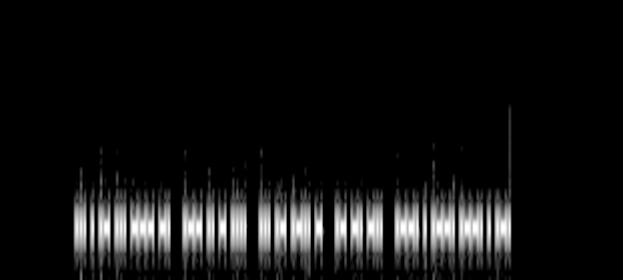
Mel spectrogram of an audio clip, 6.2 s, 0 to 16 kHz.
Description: Morse code, heard as a keyed tone, about 59 wpm, 700 Hz. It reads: SEASON WITH SALT AND PEPPER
